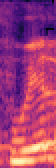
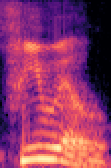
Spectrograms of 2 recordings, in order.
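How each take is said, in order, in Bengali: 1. প্রথম স্বরধ্বনিটি একটি সাধারণ "oo" ধ্বনি। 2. প্রথম স্বরধ্বনিটি একটি "y" গ্লাইড দিয়ে শুরু হয়। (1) "আমরা এটাকে ফুয়েল বলে অভ্যস্ত" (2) "স্পিকিং এর জন্য উচ্চারণটা ঠিক করে নেন"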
